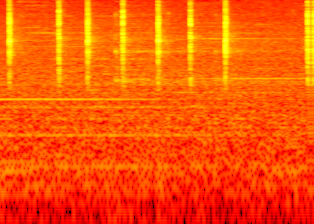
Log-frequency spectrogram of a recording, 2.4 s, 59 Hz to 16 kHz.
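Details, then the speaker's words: CNI 8-relay output board, model UR-EIO/C: a control wire energizes the relays one at a time. Each relay gives a crisp single click and its LED lights, about eight clicks in under three seconds over a quiet hum. All relays switch normally. "let's see how it works yeah I can hear that relay clicking and this led LED one is turning on there's pin - I can hear relay to turn on and ld2 is turning on there's three"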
